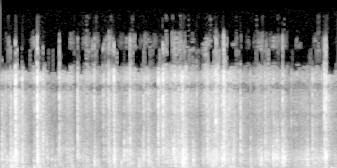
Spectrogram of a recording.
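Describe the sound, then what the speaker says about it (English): Tape is pulled off and pressed down onto a paper-wrapped book in a rapid series of crisp crinkling, tapping bursts, close and fairly loud, with no talking. "And then we're just going to tape this right here."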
